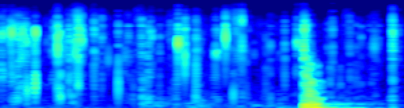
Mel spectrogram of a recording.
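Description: Foil booster-pack wrapper crinkling and crackling in the hands as it is twisted and pulled in an attempt to tear it open, with one loud thump about one and a half seconds in.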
